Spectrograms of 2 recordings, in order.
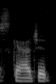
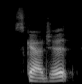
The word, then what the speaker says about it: Skagit: for value-added agriculture here in the Skagit Valley.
